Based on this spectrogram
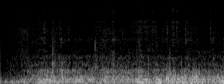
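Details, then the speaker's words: Car jacked up, rear passenger-side wheel spun freely: low, coarse, rough, uneven growl partly masked by wind, very loud, while the driver side is quiet; worn rear wheel bearing, then replaced. "That's very, very loud. Surprised it wasn't louder in the car. Tiny bit of weight in it, but"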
